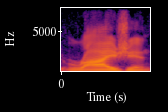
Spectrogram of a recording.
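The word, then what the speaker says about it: Rizin: You don't know how to pronounce shit, all right? It's Raijin.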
